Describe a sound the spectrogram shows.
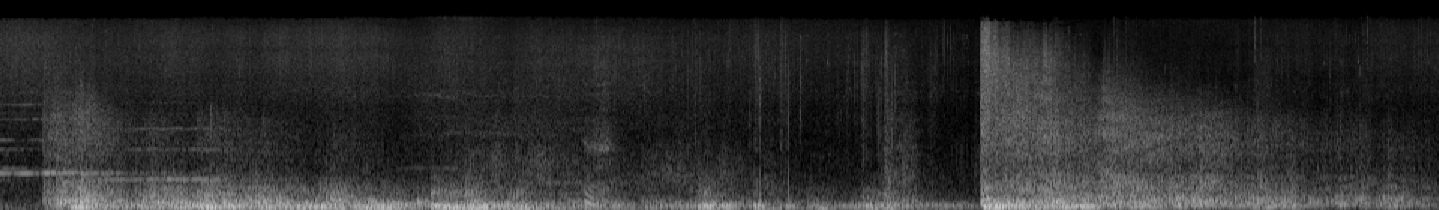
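Strong wind gusts roar through tall grass.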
